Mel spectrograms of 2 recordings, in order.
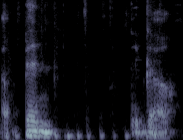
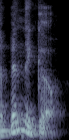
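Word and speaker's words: Abednego: Let me see. Abendo. Yep. I pronounced their name wrong, but yep. Shadrach, Meshach, and Abedneo.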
